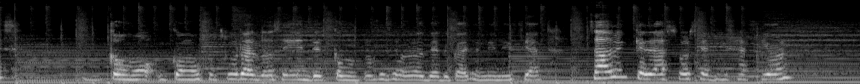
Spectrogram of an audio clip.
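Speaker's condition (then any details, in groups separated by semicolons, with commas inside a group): Cerebral palsy from birth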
